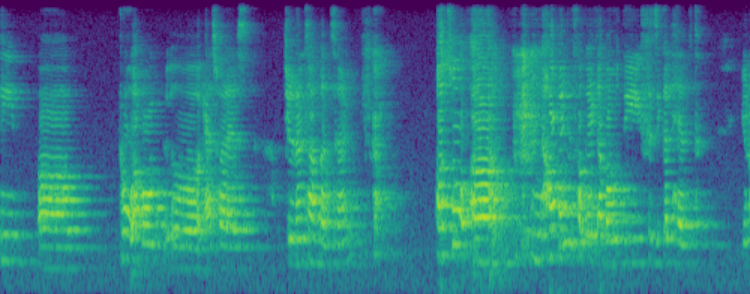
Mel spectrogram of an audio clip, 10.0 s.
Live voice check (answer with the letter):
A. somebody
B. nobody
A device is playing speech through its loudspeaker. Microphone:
B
